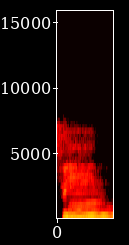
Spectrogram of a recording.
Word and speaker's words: Sin: those words okay yeah it's actually pronounced scene like s-e-e-n um this is uh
